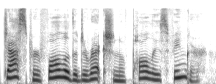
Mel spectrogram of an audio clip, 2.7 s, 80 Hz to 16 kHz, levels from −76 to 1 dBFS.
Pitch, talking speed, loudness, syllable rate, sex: 235 Hz, 155 wpm, -17 LUFS, 5.5 syllables/s, female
